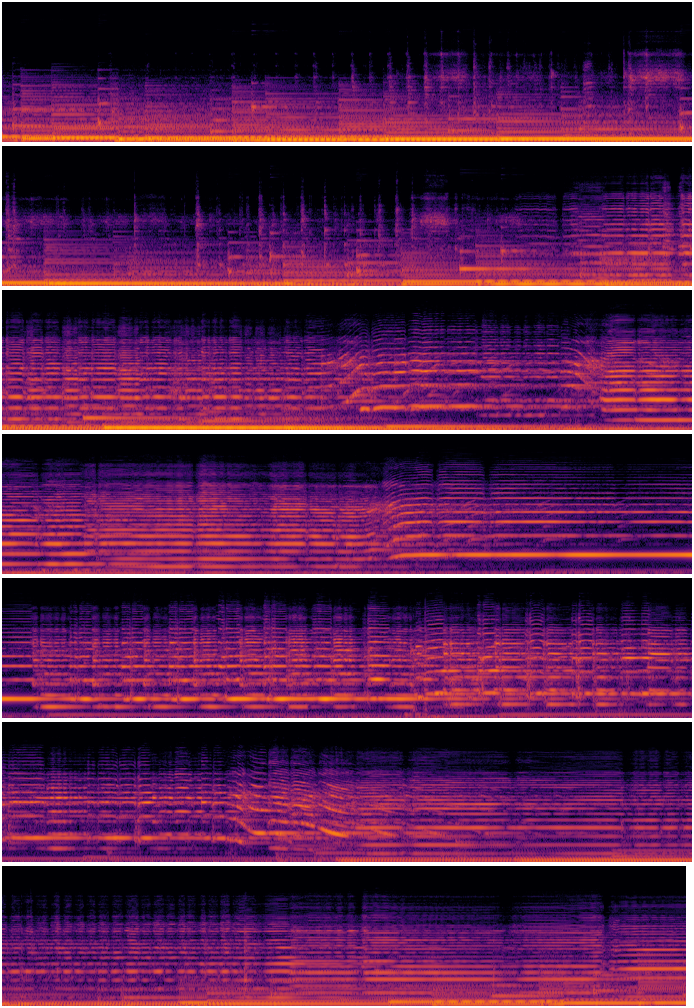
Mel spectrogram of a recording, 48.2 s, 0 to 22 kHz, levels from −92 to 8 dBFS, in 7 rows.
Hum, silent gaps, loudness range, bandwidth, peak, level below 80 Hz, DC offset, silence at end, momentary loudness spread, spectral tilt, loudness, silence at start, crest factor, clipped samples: none; none; 10 LU; 9.2 kHz; -8 dBFS; -28 dBFS; under 0.1%; 0 s; 12 LU; -6.5 dB/octave; -23 LUFS; 0 s; 14 dB; under 0.1%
